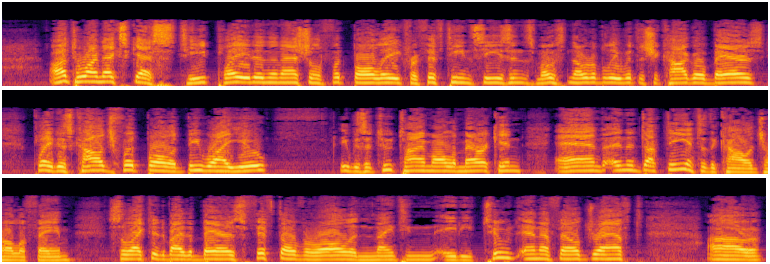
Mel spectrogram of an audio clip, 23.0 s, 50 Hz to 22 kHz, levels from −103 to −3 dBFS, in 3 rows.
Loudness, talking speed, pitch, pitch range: -16 LUFS, 140 wpm, 170 Hz, 150-180 Hz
